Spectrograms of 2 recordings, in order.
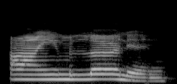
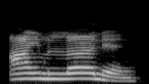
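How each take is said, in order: No difference in how they are said.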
